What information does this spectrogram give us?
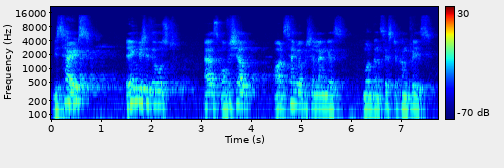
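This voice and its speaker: A man's voice: mid-range voice, unhurried, fairly bright tone, slight background noise. A man from Bangladesh with a Bangladeshi accent, an English teacher giving a formal, declamatory speech with emphatic stresses, recorded from a distance in an echoey room. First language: Bengali. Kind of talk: prepared speech.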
